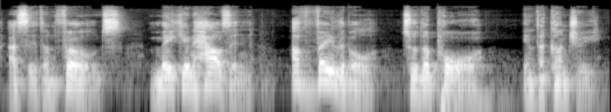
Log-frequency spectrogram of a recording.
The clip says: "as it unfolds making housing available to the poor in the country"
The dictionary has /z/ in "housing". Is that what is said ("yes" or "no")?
yes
